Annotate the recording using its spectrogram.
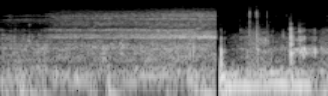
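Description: Scuba diver breathing through a regulator underwater: a long hiss of inhaled air, then exhaled bubbles gurgling out for the last half second.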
